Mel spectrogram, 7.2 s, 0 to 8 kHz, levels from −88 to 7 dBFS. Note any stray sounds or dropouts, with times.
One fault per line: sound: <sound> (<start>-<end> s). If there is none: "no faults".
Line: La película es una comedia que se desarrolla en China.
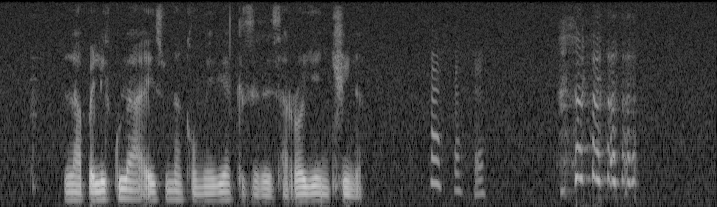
sound: laugh (4.3-4.9 s)
sound: laugh (5.6-6.4 s)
